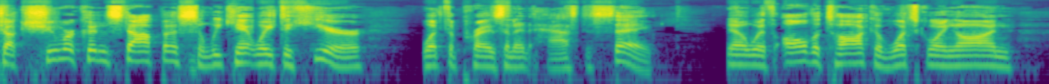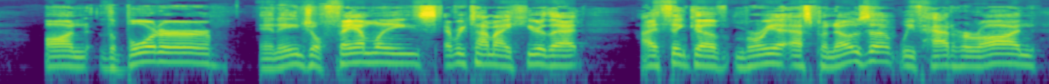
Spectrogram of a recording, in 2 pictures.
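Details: Adult man speaking; Normal voice.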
